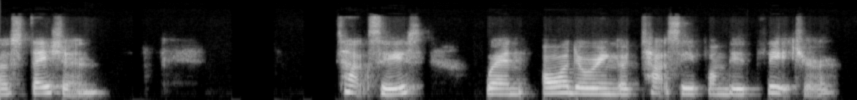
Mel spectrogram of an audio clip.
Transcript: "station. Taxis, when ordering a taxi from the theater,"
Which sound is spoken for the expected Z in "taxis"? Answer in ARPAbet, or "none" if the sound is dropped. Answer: S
